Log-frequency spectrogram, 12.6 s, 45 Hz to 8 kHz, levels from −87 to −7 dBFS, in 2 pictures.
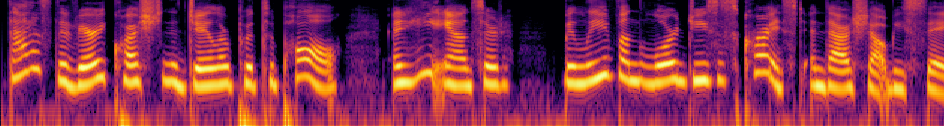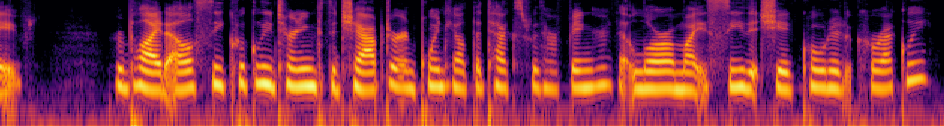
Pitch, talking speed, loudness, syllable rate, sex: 255 Hz, 235 wpm, -17 LUFS, 6.3 syllables/s, female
